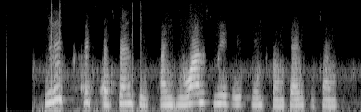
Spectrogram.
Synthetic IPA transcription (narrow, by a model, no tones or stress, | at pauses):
listfiksɛkspɛ̃nsɪvãnɦiwɔ̃nswedetɪ̃ŋkfɹɔ̃mtʰãɪ̃mtʰutʰãɪ̃n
